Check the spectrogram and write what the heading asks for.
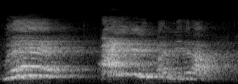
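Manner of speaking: loud, high angry command; worked-up shout for haste; angry urging. Acted. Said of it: "화를 내면서".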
